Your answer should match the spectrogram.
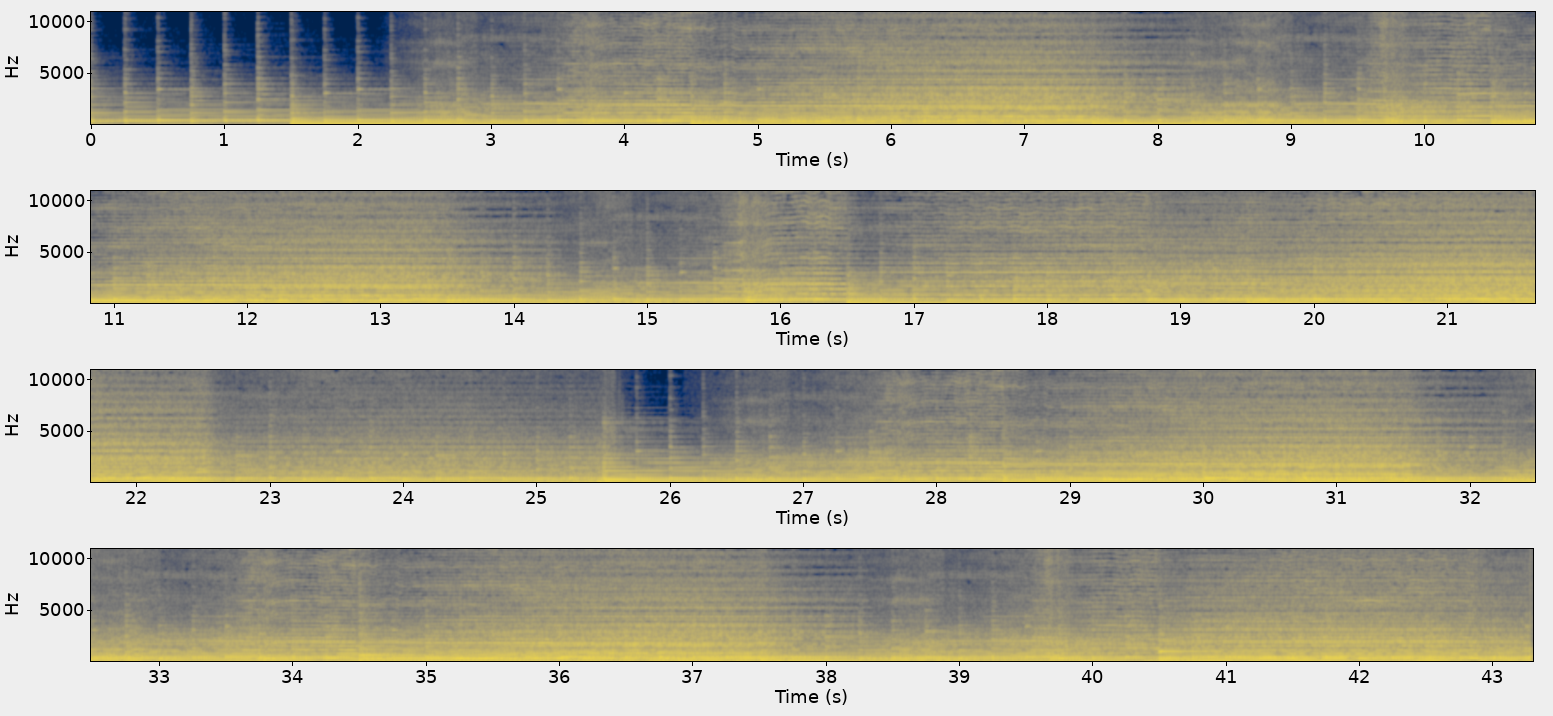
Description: requiem in cello ringtone

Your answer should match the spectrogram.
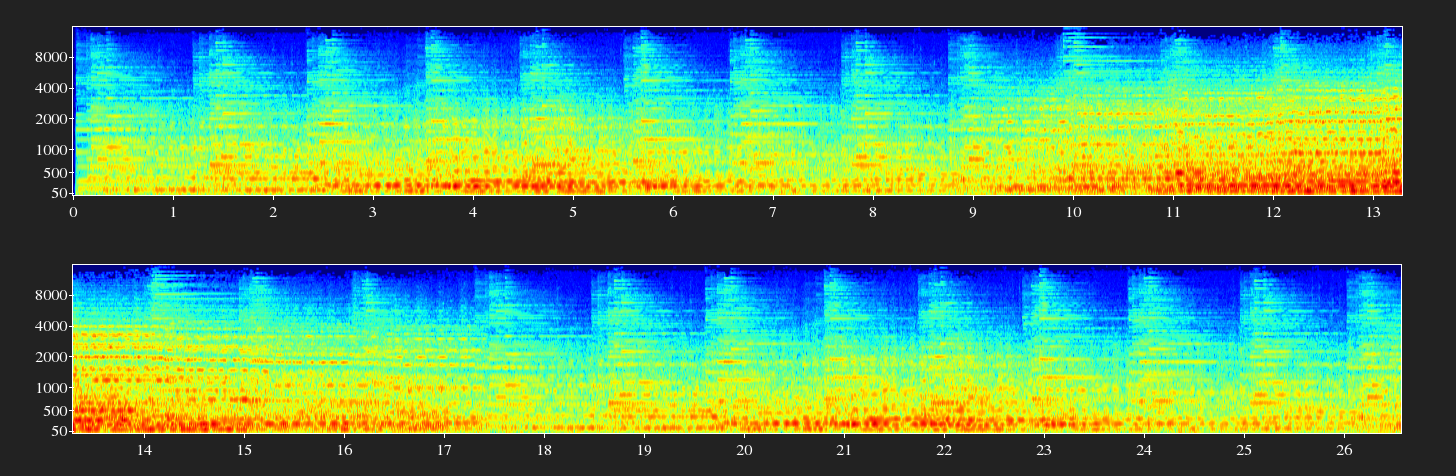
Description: suspenseful music

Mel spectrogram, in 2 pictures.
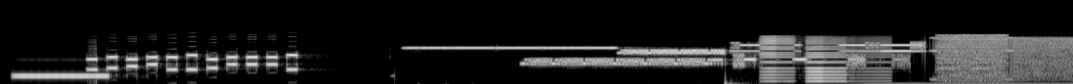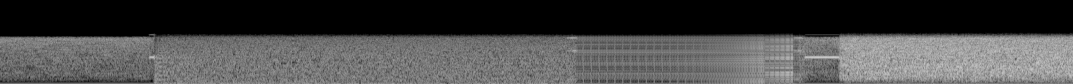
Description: dial up sound

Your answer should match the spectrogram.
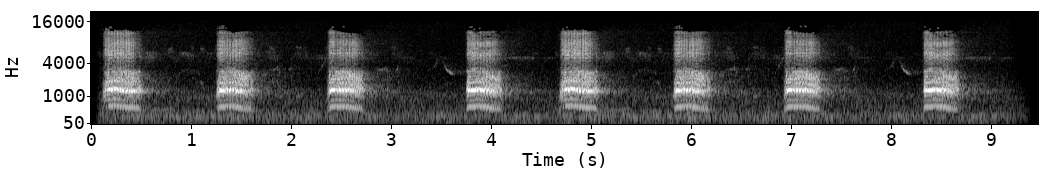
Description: Crow ringtone

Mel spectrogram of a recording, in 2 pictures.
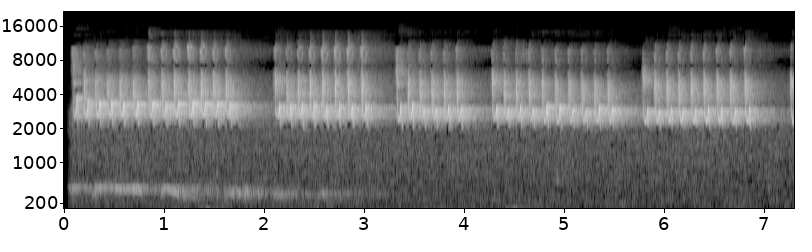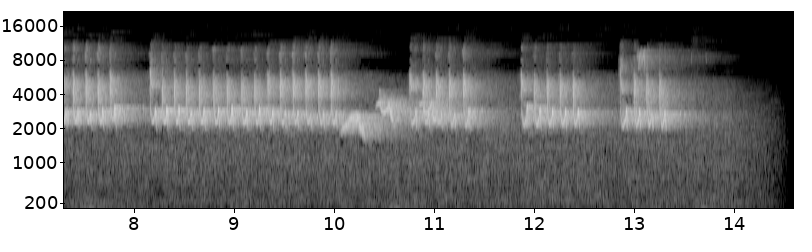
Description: bird ringtone

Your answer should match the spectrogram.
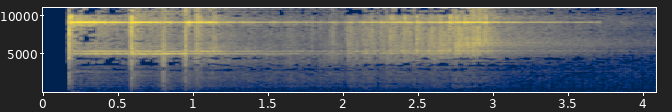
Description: money sms

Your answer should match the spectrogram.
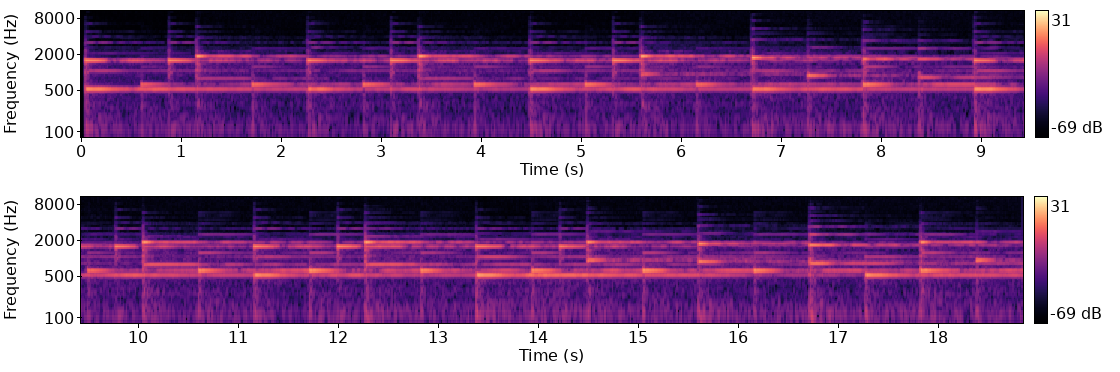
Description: creepy piano ringtone

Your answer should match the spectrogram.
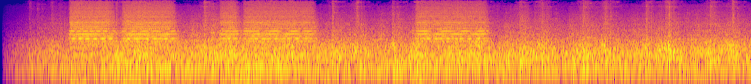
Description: train ringtone

